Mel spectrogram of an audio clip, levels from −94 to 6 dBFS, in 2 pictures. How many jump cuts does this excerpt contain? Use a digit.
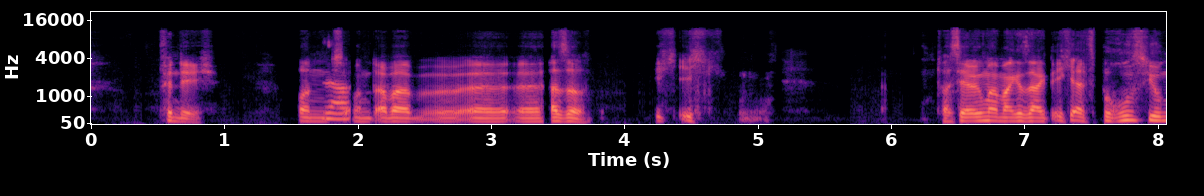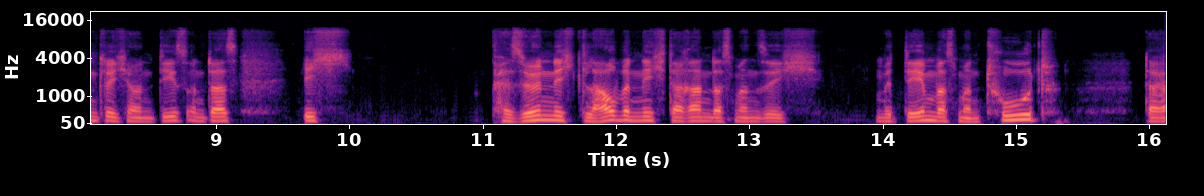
2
